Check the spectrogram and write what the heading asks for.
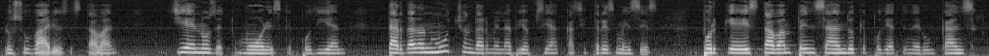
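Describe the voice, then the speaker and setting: Speaking to a congregation, a woman gives an earnest religious testimony, acting out the conversations in her story. Her voice is mid-range, creaky and dark, and the recording is rough.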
